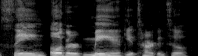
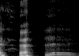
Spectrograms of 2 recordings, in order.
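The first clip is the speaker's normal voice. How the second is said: high burst of laughter; amused laugh; 11 semitones higher than usual. Real, not acted. Laughing at the story.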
